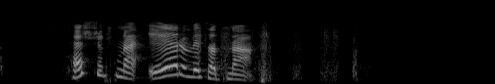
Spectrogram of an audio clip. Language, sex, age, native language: Icelandic, female, 9, Icelandic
